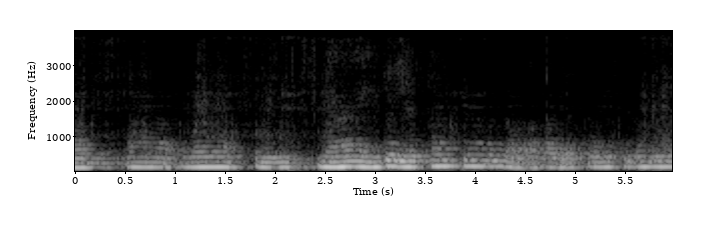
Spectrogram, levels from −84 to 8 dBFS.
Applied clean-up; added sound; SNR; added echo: neural separator model SepFormer DNS4.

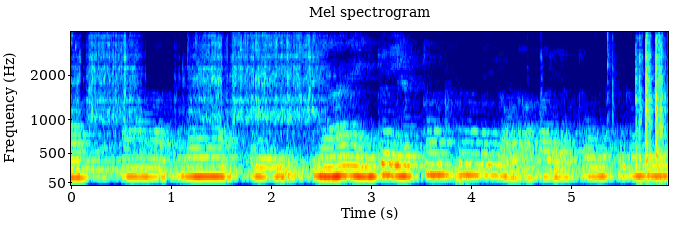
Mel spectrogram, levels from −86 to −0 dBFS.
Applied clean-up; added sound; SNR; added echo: none; Telephone; 18 dB; reverberation time 1.0 s.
